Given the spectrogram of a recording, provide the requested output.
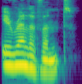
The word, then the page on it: irrelevant: British English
